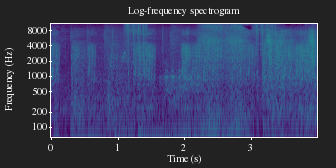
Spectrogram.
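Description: Weapons fire in rapid bursts.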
